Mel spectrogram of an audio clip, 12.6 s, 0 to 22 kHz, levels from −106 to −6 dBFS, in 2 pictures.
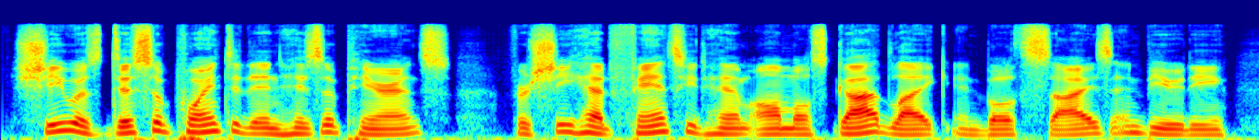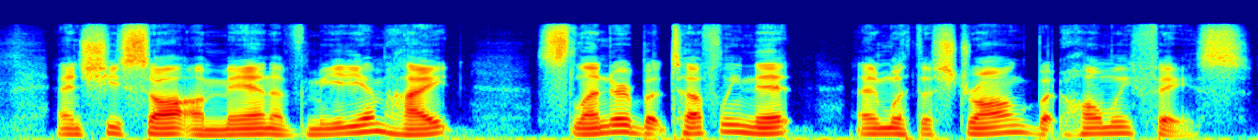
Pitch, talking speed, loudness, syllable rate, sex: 130 Hz, 180 wpm, -20 LUFS, 4.7 syllables/s, male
